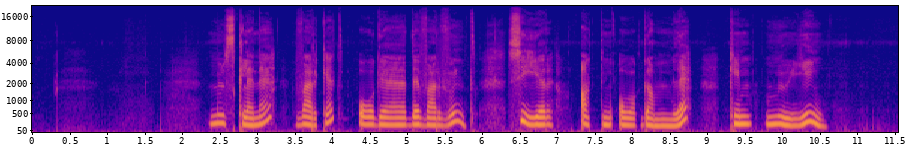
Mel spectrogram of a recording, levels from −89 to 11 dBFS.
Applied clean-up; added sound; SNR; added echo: none; none; none; none.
